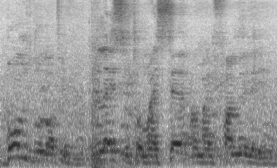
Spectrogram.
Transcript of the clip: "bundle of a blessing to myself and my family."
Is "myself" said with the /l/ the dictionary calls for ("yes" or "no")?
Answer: no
